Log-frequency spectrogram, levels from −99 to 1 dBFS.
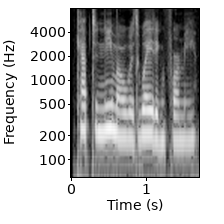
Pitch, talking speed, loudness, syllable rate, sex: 200 Hz, 210 wpm, -14 LUFS, 5.7 syllables/s, female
